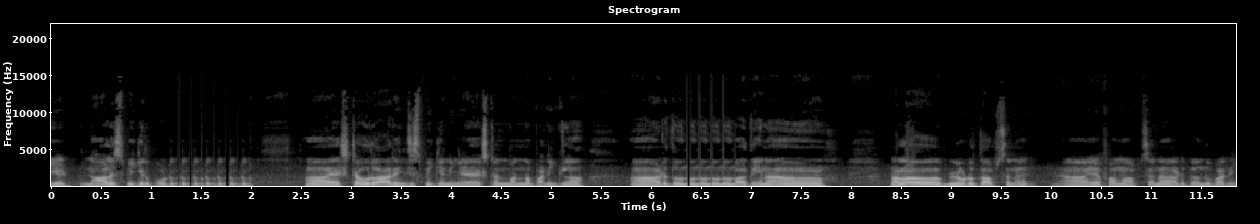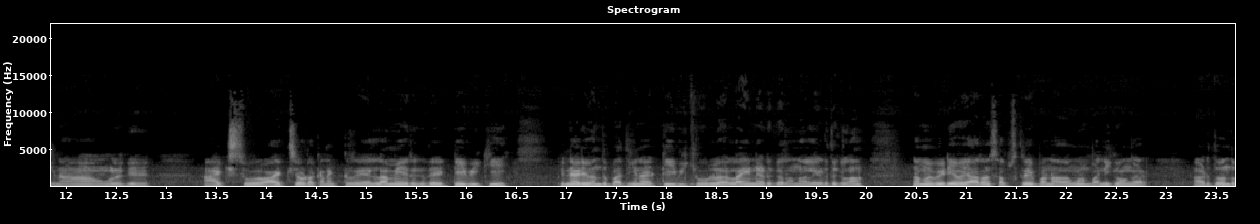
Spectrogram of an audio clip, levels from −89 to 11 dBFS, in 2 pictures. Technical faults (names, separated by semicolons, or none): CD stuck on one turn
